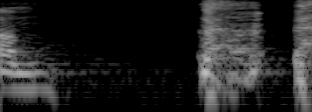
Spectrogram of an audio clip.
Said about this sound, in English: I'm sorry for this cough. I really am.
